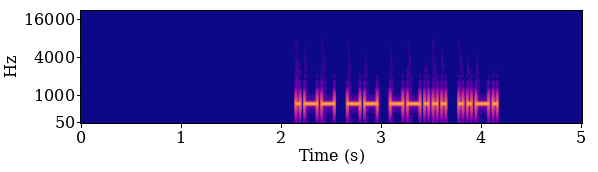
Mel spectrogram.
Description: Morse code, heard as a keyed tone, about 28 wpm, 700 Hz. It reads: WM7F
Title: USA Call Signs - 4 Characters - 28wpm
